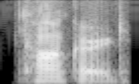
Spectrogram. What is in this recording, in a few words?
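"concord", American English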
